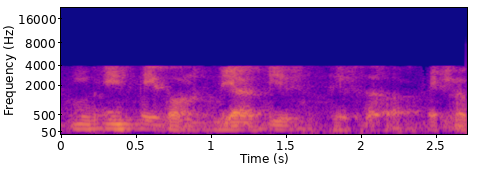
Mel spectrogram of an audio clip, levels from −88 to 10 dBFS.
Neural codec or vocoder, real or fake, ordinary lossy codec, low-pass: codec, 24 kHz, 1.5 kbps, HILCodec; fake; AAC, 16 kbps; 7.2 kHz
